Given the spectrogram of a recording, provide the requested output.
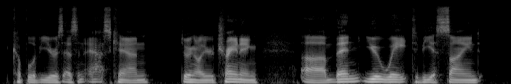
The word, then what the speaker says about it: ASCAN: It's an ASCAN, but it's pronounced ASCAN.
